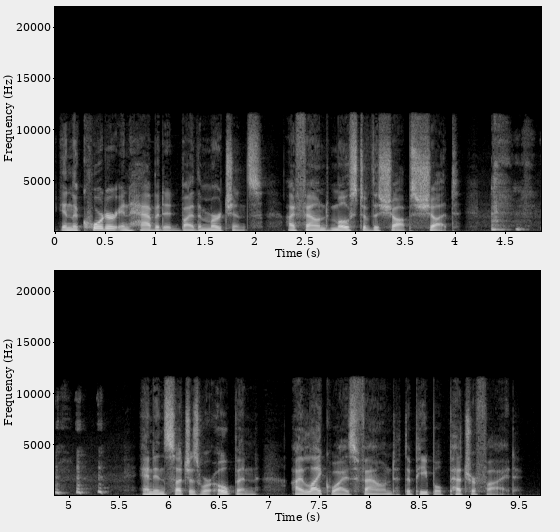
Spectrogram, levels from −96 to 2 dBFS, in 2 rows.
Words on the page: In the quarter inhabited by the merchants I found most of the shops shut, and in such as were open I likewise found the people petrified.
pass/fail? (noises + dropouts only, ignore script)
fail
